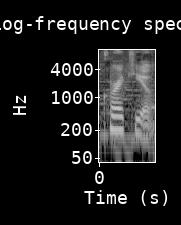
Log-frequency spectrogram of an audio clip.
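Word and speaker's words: Korekiyo: Korakio.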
